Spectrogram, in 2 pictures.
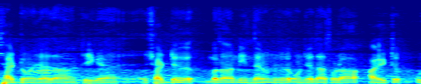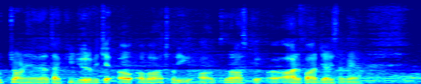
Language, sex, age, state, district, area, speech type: Dogri, male, 18-30, Jammu and Kashmir, Jammu, rural, spontaneous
